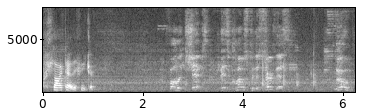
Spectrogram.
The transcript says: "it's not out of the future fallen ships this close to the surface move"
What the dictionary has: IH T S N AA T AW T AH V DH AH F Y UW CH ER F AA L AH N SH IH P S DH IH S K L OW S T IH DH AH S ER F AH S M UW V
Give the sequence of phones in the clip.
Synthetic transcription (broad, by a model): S L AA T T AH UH DH AH F Y UW CH ER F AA L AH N SH IH P S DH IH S K L OW S T IH DH AH S ER F AH S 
